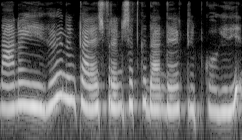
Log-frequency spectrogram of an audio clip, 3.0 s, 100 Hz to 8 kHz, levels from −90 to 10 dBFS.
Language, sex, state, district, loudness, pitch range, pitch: Kannada, female, Karnataka, Chamarajanagar, -13 LUFS, 265-300 Hz, 275 Hz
